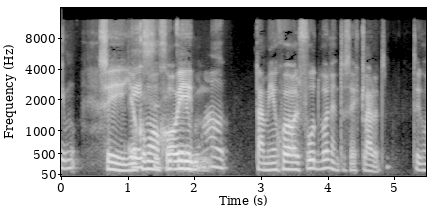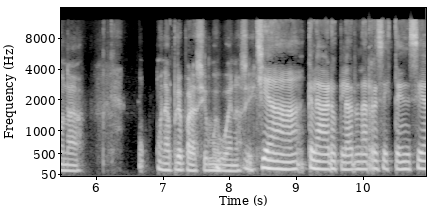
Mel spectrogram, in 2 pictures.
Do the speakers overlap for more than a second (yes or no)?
yes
